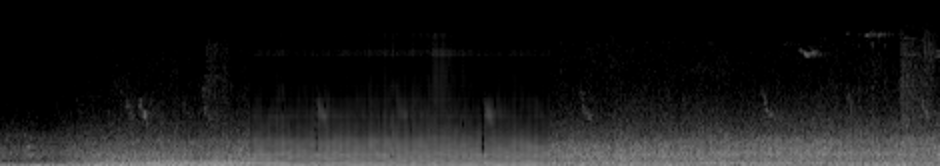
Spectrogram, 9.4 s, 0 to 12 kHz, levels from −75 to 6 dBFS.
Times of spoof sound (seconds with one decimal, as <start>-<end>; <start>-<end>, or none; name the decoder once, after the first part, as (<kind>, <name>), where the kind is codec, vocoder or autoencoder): 2.5-5.5 (vocoder, BigVGAN v2)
